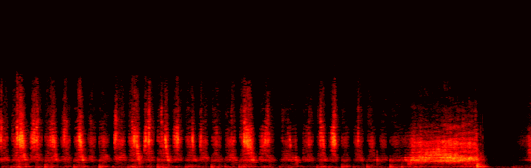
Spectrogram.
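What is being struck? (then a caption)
Coated scratch-art paper page scraped with a wooden stylus. A wooden stylus scrapes the remaining black coating at the left edge of a scratch-art paper page in a spiral book. A quick run of short, bright, raspy strokes gives way to one longer, steady scrape lasting about a second, and then the sound drops to near silence.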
